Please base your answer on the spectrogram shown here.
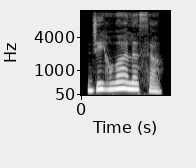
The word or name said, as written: ಜಿಹ್ವಾಲಸ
